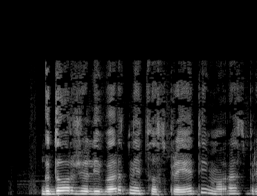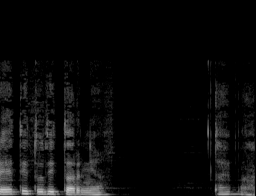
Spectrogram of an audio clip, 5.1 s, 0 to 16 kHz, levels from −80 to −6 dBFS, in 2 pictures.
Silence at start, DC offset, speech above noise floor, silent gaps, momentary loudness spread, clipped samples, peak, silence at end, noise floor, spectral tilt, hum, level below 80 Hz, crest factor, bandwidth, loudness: 0.4 s; under 0.1%; 54 dB; none; 20 LU; under 0.1%; -2 dBFS; 0 s; -78 dBFS; -5 dB/octave; none; -72 dBFS; 22 dB; 11.5 kHz; -24 LUFS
